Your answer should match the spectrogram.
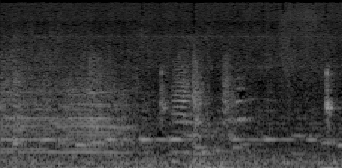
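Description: A submarine hull groans under water pressure: a steady, heavy metallic rumble with drawn-out low moans and a few brief higher creaks and squeals, with no voices.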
